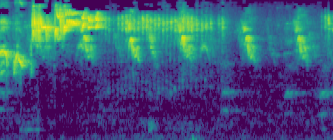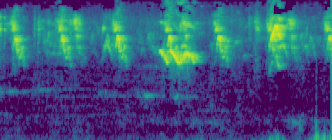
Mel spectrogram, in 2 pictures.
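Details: A singing song thrush: a long loud warbled phrase, then a rhythmic series of short high chirping notes roughly every half second, with a soft low thump near the end.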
